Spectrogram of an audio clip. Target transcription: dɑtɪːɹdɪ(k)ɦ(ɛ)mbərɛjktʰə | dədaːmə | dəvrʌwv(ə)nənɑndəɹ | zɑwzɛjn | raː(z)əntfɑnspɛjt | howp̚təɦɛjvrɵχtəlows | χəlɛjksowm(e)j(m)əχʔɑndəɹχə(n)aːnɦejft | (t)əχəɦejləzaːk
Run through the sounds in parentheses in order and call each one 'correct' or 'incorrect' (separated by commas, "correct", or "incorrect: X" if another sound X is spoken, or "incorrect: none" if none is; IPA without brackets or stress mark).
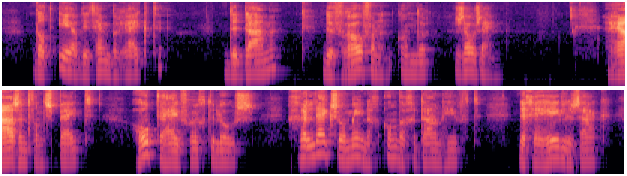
incorrect: t, correct, incorrect: ɑ, correct, correct, incorrect: n, incorrect: d, incorrect: d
